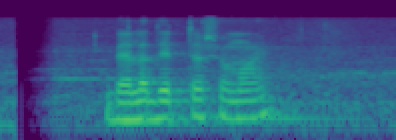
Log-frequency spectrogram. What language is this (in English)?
Bangla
